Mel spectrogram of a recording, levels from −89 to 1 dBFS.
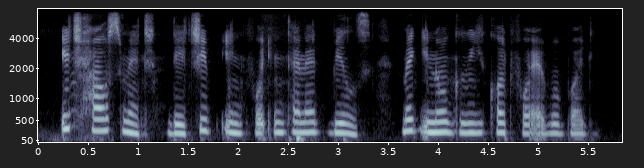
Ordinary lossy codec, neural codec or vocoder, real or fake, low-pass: none; none; real; 7.2 kHz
